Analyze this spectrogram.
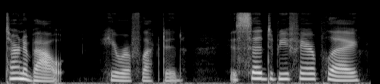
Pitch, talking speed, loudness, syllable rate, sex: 210 Hz, 160 wpm, -18 LUFS, 4.6 syllables/s, female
